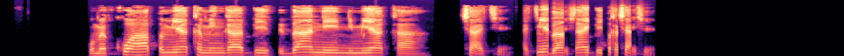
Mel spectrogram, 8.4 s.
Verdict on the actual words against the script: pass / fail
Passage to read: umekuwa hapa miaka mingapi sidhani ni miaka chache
fail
